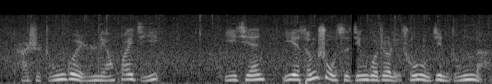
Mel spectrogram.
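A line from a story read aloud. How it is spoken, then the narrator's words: Certain, low voice. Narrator (Chinese): 才肯定的低声对执戟人说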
